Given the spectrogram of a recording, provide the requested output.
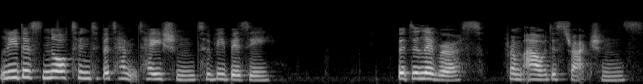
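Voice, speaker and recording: With ordinary pitch variation, a woman's voice sits at a high pitch. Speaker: poet. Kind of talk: poetry reading.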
